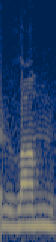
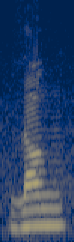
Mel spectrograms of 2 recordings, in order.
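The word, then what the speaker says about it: लं: Lam, Vam, Ram is actually pronounced Lang, Vang, Rang.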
